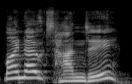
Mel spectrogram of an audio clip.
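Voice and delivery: high, put-on smug tone; mock smug voice. Podcast host mocking his co-host's jab in a high, smug voice. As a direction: echo the jab back in a silly high voice.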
